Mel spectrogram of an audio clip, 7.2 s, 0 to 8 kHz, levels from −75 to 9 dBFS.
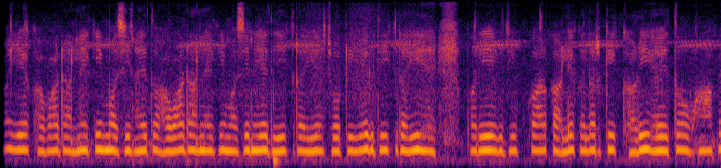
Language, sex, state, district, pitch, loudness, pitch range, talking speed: Hindi, female, Maharashtra, Gondia, 215 Hz, -15 LUFS, 210-220 Hz, 305 wpm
